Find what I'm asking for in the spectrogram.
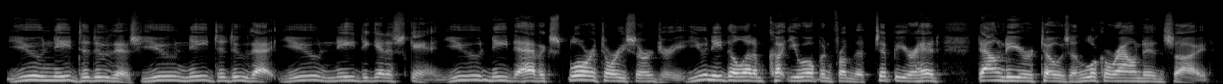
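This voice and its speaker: A male channel host with a mild head cold rants in brief, exasperated, punchy phrases, cursing to drive points home. His fairly high, darkish voice is animated and moves at a normal speed.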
